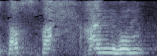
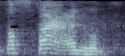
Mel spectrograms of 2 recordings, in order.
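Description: First: The h is clear and breathy before ain. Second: The h merges into the following ain sound. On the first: The speaker calls it right. "تخرجها صافية" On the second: The speaker calls it wrong. "بعضهم يقول فاصفع عنهم، تخرج كأن تدغم بالعين"

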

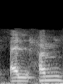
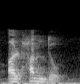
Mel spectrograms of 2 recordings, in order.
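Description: First: The opening hamza is light and thin. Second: The opening hamza is heavy and emphatic. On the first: The speaker calls it right. "كل الناس بيقولوا الحمد برققها" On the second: The speaker calls it wrong. "بعض الأعاجم بيقول لك الحمد"

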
